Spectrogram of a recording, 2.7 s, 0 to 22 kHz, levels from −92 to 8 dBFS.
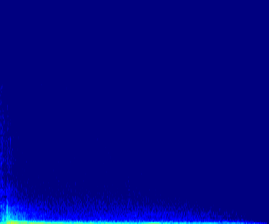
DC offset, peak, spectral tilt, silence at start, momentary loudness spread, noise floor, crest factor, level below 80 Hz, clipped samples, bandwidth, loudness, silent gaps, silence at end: under 0.1%; -28 dBFS; -9 dB/octave; 0 s; 21 LU; -68 dBFS; 20 dB; -54 dBFS; under 0.1%; 12.5 kHz; -50 LUFS; none; 0.25 s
